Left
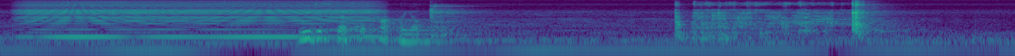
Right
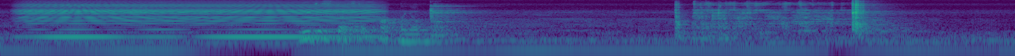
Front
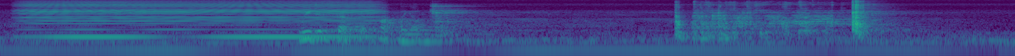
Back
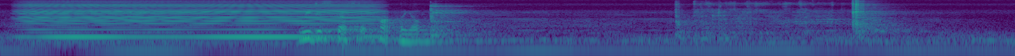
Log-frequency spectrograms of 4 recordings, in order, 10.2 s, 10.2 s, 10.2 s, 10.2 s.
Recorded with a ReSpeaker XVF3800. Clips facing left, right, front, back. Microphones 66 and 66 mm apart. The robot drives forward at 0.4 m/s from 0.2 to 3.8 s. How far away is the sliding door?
About 0.6 m.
